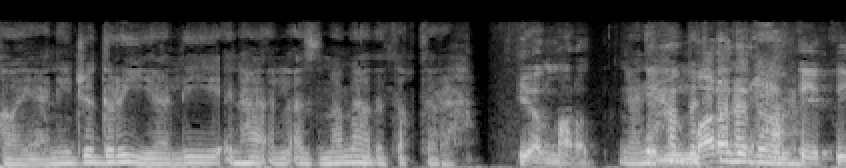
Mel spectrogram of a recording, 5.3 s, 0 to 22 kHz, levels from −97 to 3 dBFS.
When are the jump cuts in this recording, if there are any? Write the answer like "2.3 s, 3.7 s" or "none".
3.2 s

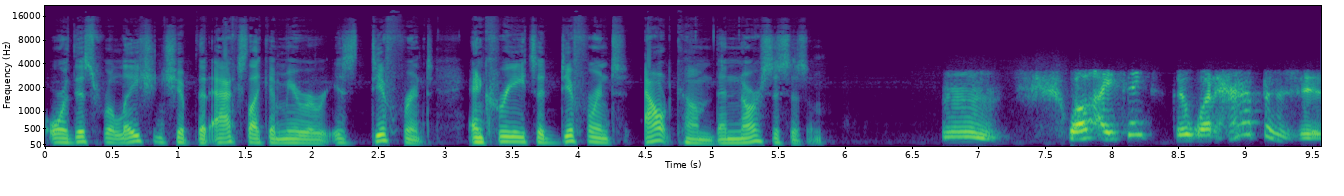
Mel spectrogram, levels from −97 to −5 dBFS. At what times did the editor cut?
none

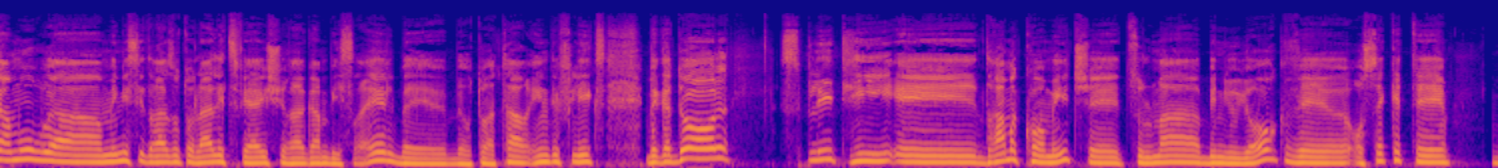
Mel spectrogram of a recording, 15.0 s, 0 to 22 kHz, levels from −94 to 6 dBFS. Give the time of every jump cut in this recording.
none

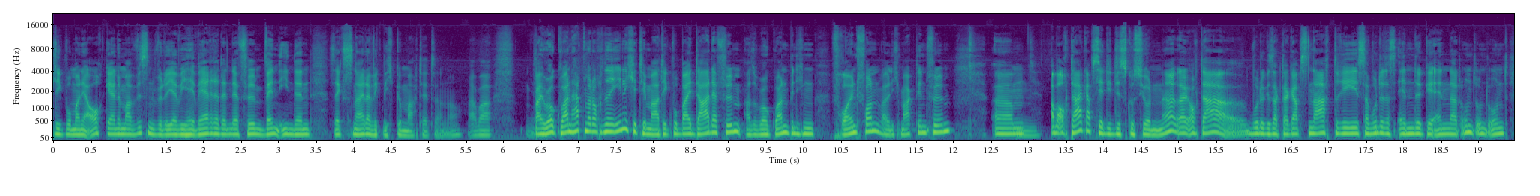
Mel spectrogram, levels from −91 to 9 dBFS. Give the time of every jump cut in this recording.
none

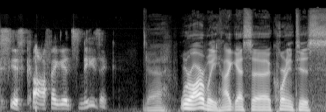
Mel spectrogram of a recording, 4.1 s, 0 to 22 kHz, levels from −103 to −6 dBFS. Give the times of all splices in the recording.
2.2 s

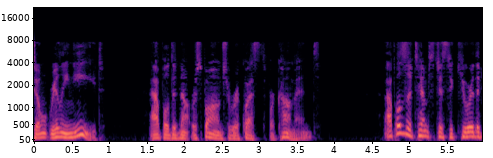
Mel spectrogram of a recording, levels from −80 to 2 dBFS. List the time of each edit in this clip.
none

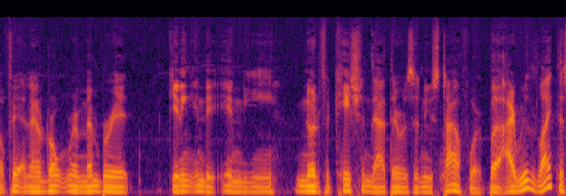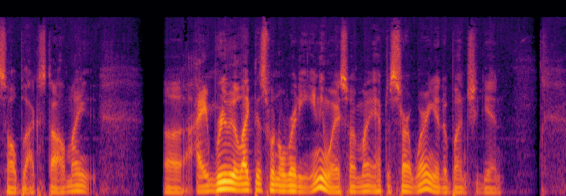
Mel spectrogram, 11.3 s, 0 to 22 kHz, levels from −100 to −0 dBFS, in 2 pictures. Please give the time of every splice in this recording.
none

